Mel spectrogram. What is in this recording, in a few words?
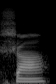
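"sha", Mandarin Chinese pinyin, first tone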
